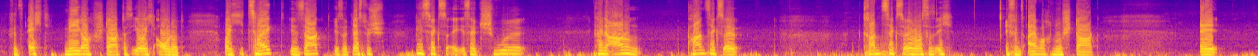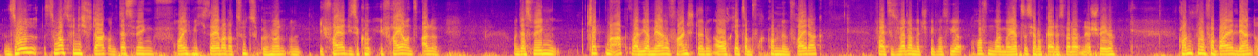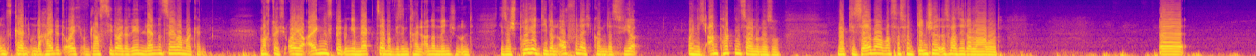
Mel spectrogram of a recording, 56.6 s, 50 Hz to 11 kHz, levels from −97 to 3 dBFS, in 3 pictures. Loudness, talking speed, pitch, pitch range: -7 LUFS, 160 wpm, 135 Hz, 110-145 Hz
